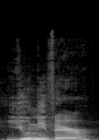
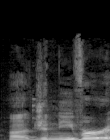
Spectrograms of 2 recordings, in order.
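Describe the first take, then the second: First: The word has a Dutch pronunciation. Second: The word has an English pronunciation. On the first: "If we were pronouncing it the Dutch way" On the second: "as it is pronounced in English"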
